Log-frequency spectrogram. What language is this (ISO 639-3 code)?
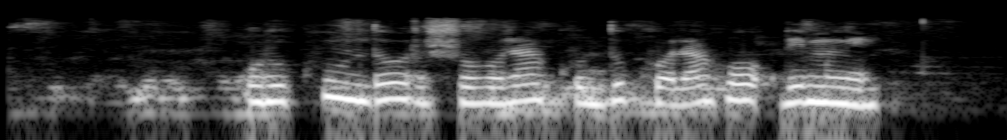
kin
